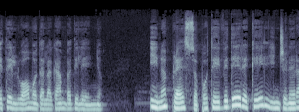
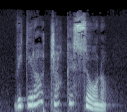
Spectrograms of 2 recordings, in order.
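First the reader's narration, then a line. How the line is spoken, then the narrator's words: Whispering. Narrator (Italian): bisbigliò il signor Creakle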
